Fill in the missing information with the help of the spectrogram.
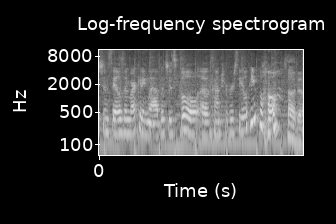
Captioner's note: laughs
